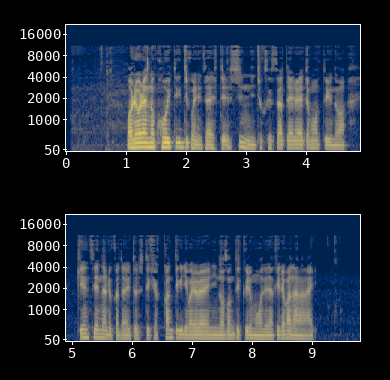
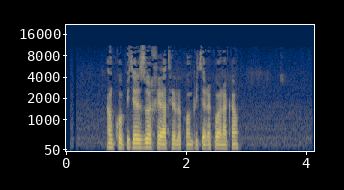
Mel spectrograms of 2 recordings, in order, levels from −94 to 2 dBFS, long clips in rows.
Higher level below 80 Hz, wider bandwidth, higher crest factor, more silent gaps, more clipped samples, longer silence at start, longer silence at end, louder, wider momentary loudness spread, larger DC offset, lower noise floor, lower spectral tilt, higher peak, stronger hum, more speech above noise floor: first, -52 dBFS vs -64 dBFS; about the same, 11.5 kHz vs 11.5 kHz; about the same, 22 dB vs 18 dB; neither; neither; first, 1 s vs 0.7 s; second, 0.8 s vs 1.25 s; about the same, -21 LUFS vs -19 LUFS; first, 15 LU vs 8 LU; neither; first, -63 dBFS vs -57 dBFS; about the same, -6 dB/octave vs -5.5 dB/octave; about the same, 0 dBFS vs -2 dBFS; neither; about the same, 42 dB vs 39 dB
